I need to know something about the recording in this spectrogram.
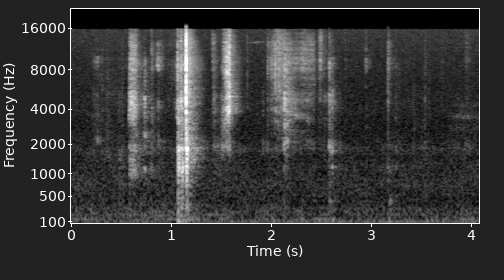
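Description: Paperback picture book being opened: a few brief papery flaps and rustles of the cover and pages turning, the loudest about a second in.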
